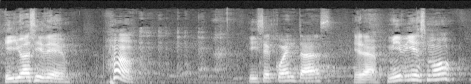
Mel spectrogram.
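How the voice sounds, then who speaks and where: At a church service, a man preaches to the congregation at a measured pace in a fairly high, sing-song, slightly mellow voice. His sermon is conversational, full of stories, acted-out dialogue, and frequent chuckles.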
